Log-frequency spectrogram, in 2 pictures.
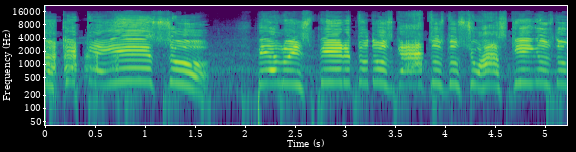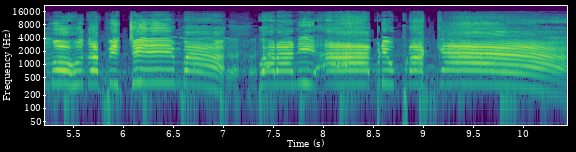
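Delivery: shouted, stretched goal celebration; explosive goal commentary. Real, not acted. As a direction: roar it out, long and high. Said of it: "Desentalei o grito de gol".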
